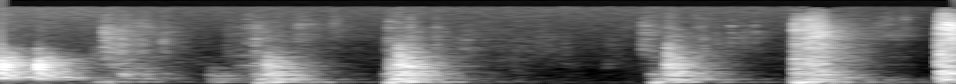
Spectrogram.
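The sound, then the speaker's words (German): A locked wardrobe door is forced open from inside: a few heavy, separate thumps and knocks, each a loud, hollow blow with short quieter gaps between. “Mit ein bisschen Kraft lässt sich der Schrank von innen aufdrücken.”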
